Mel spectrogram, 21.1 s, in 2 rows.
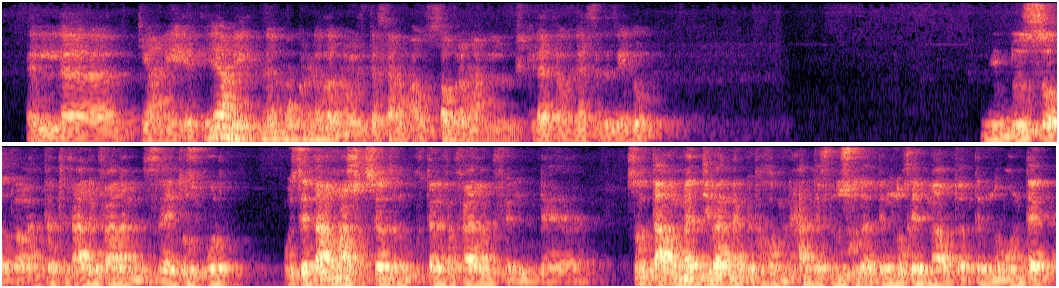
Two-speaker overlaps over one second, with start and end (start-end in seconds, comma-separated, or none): none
